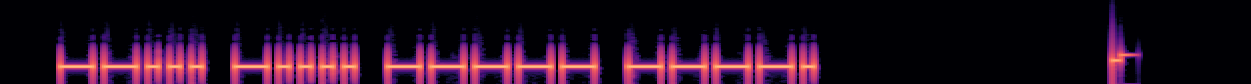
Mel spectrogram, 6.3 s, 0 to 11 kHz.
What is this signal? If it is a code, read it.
Morse code, heard as a keyed tone, about 22 wpm, 700 Hz. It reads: 7609
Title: Numbers - 4-Digit 22wpm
